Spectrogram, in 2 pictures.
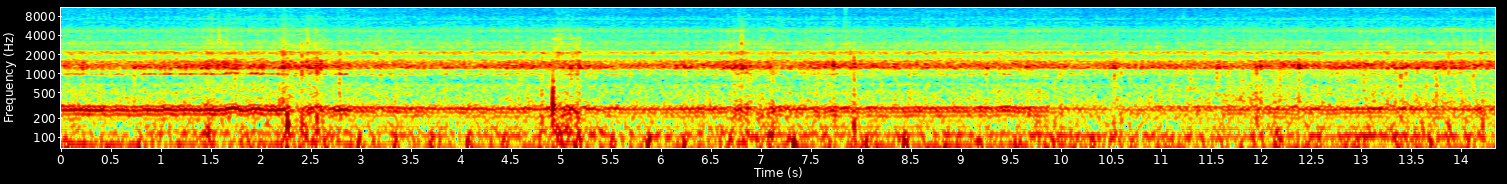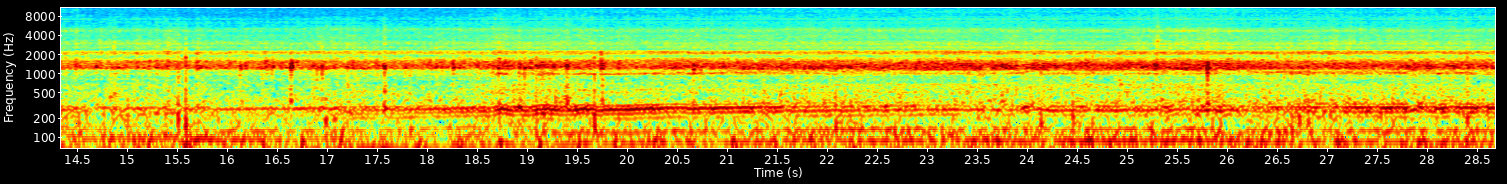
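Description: BMW R1150GS Adventure's boxer twin engine running steadily at a moderate pace as the motorcycle rides over a gravel track, with a few short knocks from the loose stones under the tyres.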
